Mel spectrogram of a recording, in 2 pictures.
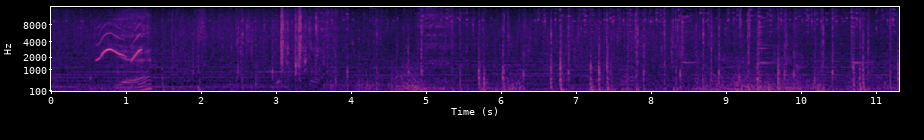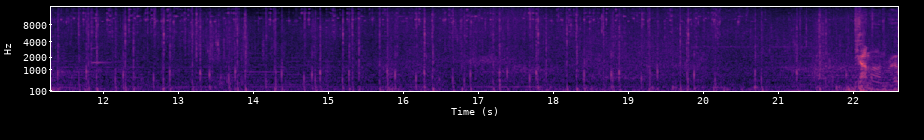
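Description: The horse Roach gallops in The Witcher 3, a steady, fast clip-clop of hooves that runs throughout at close range, with a brief whinny early on and voices speaking over the hoofbeats.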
